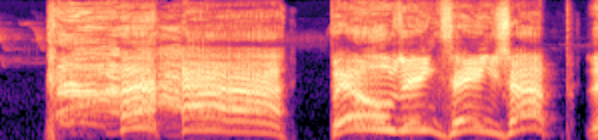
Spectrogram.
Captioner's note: laughs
